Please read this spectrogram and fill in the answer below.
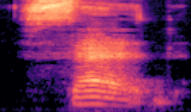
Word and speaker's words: said: Now, if we look in the middle of the word, we see an A and an I, but we hear the sound e, e.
